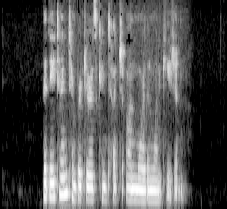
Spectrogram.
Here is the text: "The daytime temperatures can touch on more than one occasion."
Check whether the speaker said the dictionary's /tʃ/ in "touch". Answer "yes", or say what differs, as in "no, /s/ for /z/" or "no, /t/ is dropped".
yes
